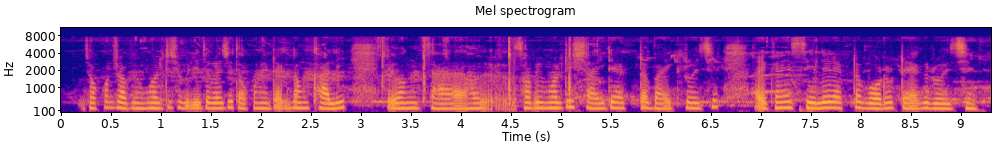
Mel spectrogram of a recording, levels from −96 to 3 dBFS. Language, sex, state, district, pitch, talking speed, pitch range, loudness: Bengali, female, West Bengal, Purulia, 210 Hz, 180 wpm, 200-220 Hz, -17 LUFS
